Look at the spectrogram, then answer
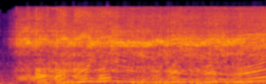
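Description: A chainsaw cuts through the base of a pine Christmas tree at a garden center, its engine roaring loud and close after a quick start, the pitch rising and falling as the blade bites into the trunk.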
